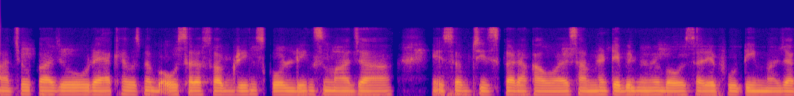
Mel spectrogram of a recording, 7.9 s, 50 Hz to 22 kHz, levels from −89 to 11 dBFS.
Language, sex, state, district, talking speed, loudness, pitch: Hindi, male, Haryana, Charkhi Dadri, 205 wpm, -19 LUFS, 105 Hz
